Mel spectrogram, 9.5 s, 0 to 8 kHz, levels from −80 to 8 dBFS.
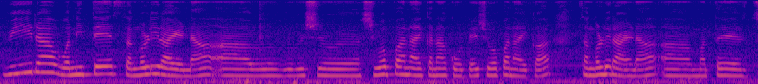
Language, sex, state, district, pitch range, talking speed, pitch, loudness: Kannada, female, Karnataka, Belgaum, 200-230 Hz, 90 wpm, 210 Hz, -37 LUFS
